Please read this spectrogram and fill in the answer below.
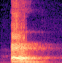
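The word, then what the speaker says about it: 二: Number two is R. R is a fourth tone. Please think this way. How many ears do you have? Two, right? Just remove the E sound and keep the R sound.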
